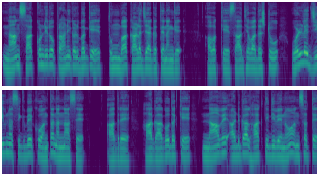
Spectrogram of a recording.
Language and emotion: Kannada, sad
